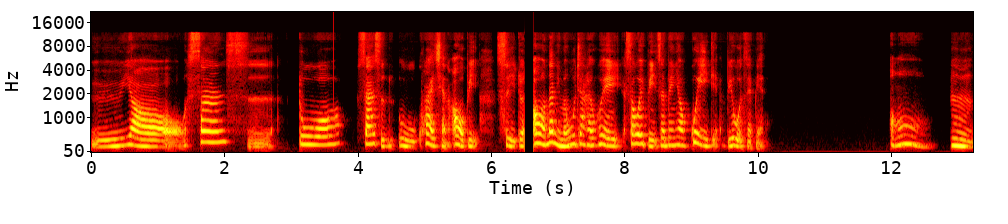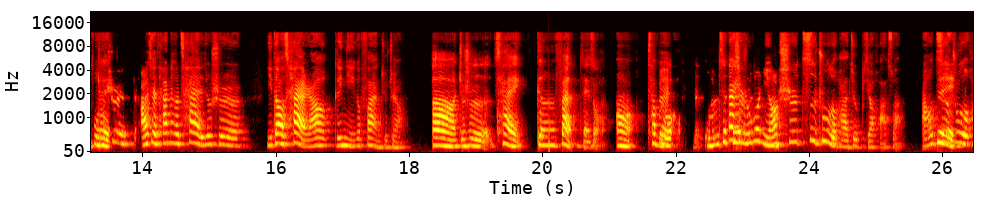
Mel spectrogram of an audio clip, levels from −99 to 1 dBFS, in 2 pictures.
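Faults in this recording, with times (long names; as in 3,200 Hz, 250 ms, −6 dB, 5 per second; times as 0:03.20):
0:03.63: click −20 dBFS
0:06.49–0:06.63: drop-out 141 ms
0:20.09–0:20.10: drop-out 8.3 ms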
